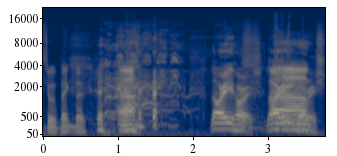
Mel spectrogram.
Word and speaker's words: Horesh: His love for NFL or the sporting purist that is Laurie Horesh. Yeah, nailed that. Just put that up next to a big boo. Laurie Horesh. Just as long as the last H gets pronounced, we should be all right.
